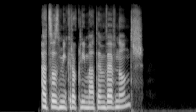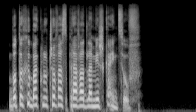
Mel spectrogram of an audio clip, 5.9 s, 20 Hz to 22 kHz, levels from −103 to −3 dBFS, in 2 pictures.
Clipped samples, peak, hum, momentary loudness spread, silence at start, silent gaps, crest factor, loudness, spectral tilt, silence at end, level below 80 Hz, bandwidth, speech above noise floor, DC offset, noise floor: under 0.1%; -4 dBFS; none; 11 LU; 0.6 s; none; 22 dB; -24 LUFS; -3.5 dB/octave; 0.85 s; -64 dBFS; 18.5 kHz; over 66 dB; under 0.1%; under -90 dBFS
